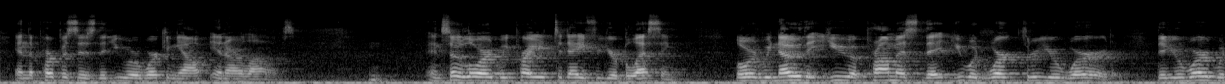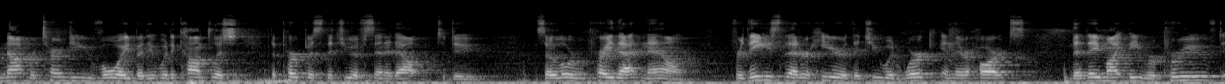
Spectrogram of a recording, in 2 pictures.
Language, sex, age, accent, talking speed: English, male, 40-59, American, 195 wpm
